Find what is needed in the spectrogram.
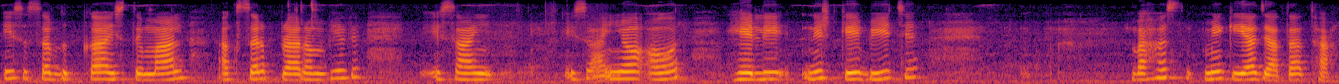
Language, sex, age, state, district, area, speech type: Hindi, female, 60+, Uttar Pradesh, Ayodhya, urban, read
